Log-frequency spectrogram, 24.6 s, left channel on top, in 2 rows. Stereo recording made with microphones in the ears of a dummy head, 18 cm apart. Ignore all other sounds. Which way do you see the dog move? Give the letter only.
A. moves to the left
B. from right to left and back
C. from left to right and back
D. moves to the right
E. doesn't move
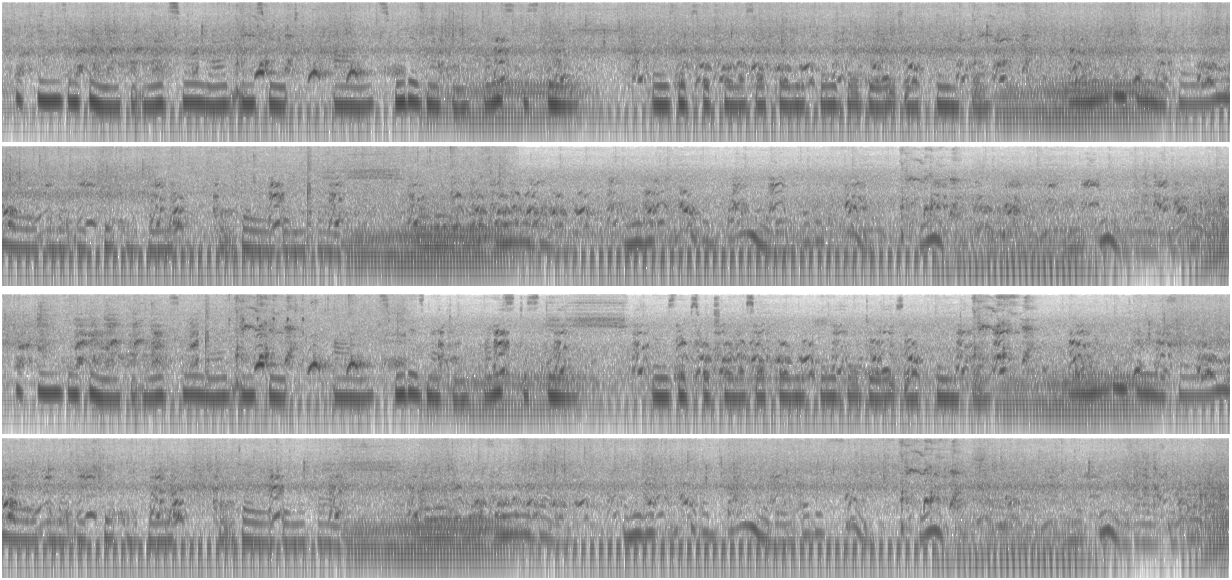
A.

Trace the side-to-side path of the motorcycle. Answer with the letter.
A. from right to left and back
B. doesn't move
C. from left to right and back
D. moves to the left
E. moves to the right
E.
